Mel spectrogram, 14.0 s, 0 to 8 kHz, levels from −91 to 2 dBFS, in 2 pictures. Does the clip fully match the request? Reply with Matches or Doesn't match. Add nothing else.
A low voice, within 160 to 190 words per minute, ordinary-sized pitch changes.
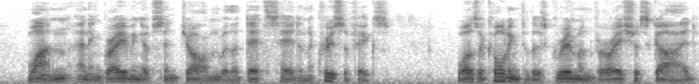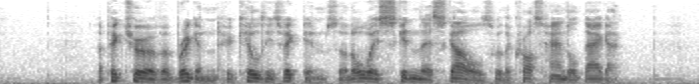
Matches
